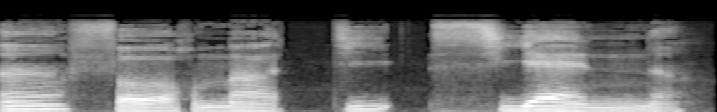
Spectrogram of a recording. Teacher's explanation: Remember, E and then double N, or then it could be double L or double consonant here. You open your E, so it's E, informaticienne.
